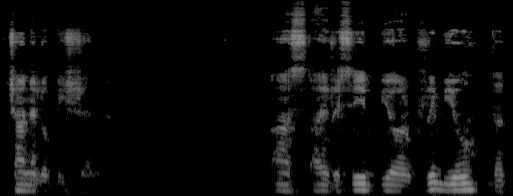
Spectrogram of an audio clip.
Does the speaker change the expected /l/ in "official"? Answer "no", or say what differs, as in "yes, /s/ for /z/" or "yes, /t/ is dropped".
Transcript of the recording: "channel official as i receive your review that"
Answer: yes, /n/ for /l/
